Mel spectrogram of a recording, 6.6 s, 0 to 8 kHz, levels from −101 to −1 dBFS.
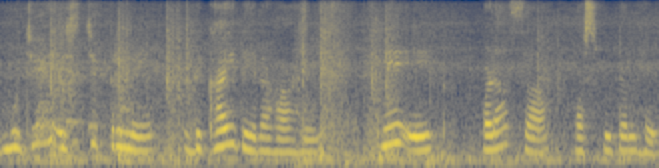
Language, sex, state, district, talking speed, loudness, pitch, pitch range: Hindi, female, Madhya Pradesh, Dhar, 125 wpm, -18 LUFS, 230 Hz, 210-275 Hz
